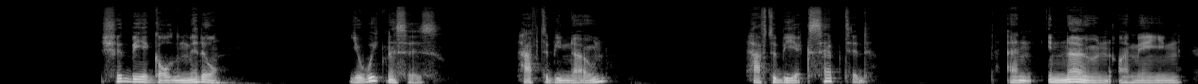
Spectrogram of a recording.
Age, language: 20-39, English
